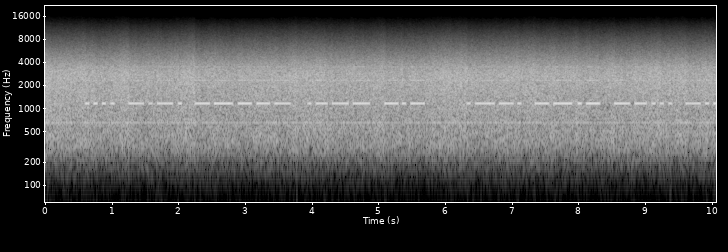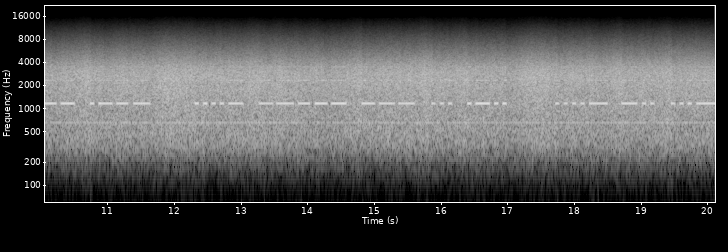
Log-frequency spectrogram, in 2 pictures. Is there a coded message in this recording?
Yes: Morse code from 0.5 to 20.1 s, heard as a keyed tone, hand-sent with a bug key, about 19 wpm, 1170 Hz, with heavy radio static. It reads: HC0JK PQ7YJ 40OSL …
